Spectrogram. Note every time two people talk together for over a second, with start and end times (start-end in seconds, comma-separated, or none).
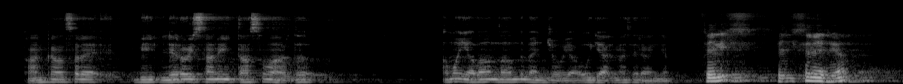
none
